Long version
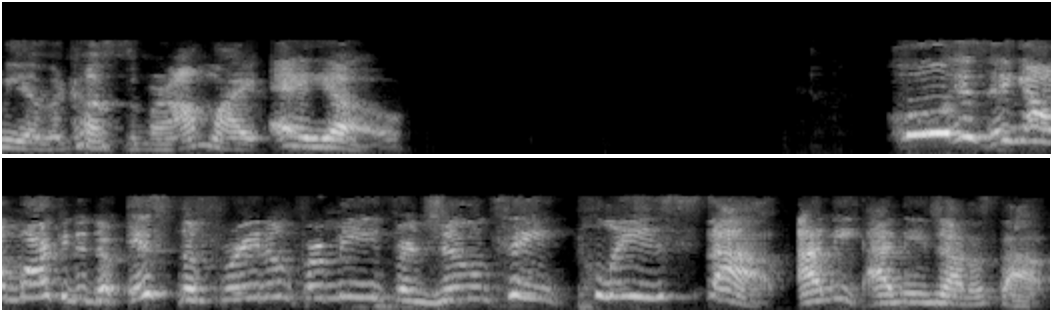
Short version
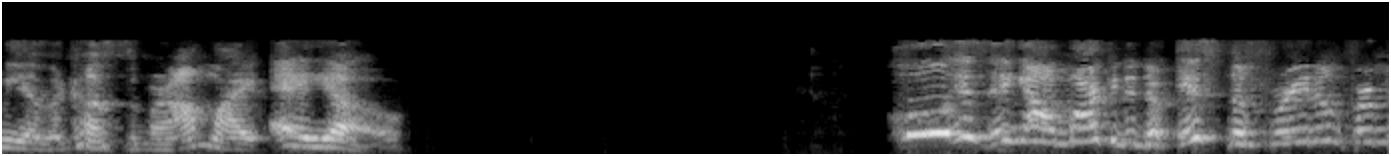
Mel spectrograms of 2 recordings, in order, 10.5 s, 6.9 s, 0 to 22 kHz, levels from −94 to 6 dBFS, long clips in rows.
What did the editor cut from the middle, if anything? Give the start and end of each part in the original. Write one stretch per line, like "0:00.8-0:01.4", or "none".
none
